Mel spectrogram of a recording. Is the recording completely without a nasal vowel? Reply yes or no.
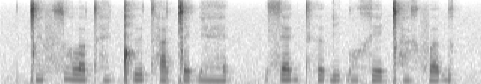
yes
